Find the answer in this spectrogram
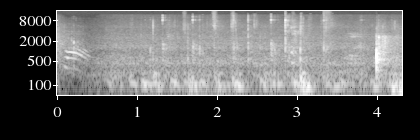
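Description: Quiet arena between table tennis points. A shoe squeaks on the court floor right at the start, followed by faint, scattered taps.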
